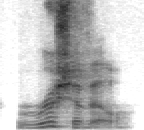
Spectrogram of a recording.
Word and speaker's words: Russiaville: My favorite are Versailles, which is pronounced Versailles, and Russiaville, which is pronounced Ruchaville.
